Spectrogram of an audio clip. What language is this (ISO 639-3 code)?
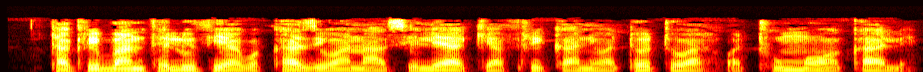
swa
